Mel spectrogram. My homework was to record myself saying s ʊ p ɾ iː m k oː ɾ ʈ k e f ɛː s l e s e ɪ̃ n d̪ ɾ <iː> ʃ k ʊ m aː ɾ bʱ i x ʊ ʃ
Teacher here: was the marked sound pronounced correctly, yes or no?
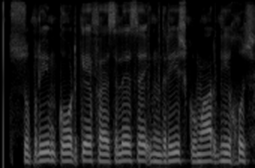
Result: yes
